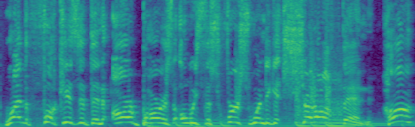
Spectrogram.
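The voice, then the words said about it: Loud, angry shouting. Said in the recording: “You're going to have to lower your voice”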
